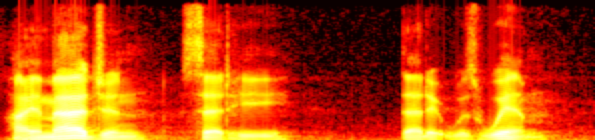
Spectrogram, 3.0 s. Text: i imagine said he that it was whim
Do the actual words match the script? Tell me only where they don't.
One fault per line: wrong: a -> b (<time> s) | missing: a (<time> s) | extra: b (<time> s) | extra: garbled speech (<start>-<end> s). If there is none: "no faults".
no faults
